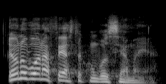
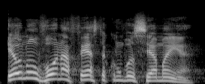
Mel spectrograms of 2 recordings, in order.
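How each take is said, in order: First: "não" lightly stressed, said quick. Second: "eu" stressed at the start. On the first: Teacher demoing a quick denial, stressing não. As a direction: hit "não", rush the rest. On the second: Teacher demoing stress on the subject, stressing eu. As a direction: open with a lifted "eu" and fall. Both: Shown as a demonstration. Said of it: "Olha como é que di-, é diferente".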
